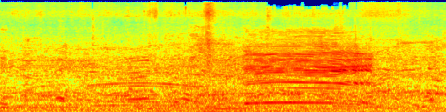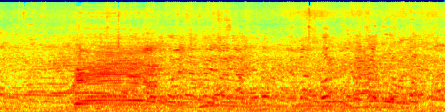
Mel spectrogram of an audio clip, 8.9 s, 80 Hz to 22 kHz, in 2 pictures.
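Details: Cows with calves at Ambari cattle market, Dinajpur, Bangladesh, on 7/9/25. Two long, drawn-out, deep moos, the second rising slightly before falling away, over steady crowd chatter and market bustle.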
